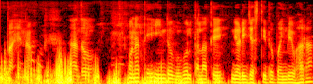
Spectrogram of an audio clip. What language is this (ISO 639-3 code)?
sat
